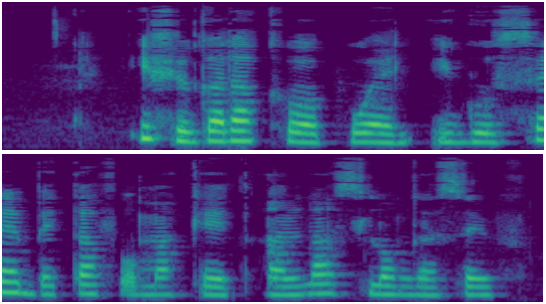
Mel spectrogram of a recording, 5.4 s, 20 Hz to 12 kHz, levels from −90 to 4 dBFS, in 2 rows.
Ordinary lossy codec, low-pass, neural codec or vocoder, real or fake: AAC, 32 kbps; 10.8 kHz; none; real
